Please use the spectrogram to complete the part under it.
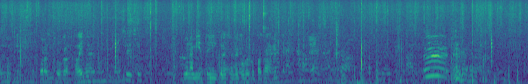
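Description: Walking poles tap on stones.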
